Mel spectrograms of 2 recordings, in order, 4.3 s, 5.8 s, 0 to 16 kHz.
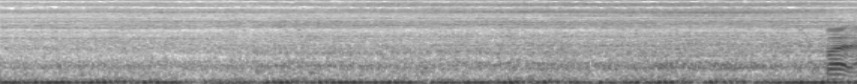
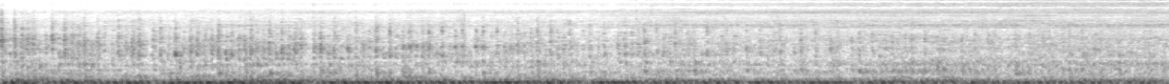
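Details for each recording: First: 1959 Cadillac that sat a couple of years, engine bay: low, even idle with steady deep hum, no ticking or knocking; slight power steering pump noise, loose exhaust and vibrating sheet metal noted; normal idle, no engine knock. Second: 1959 Cadillac, sat a couple of years, low warm idle, no engine knock: faint rough growl under the idle from the power steering pump despite fluid topped up.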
